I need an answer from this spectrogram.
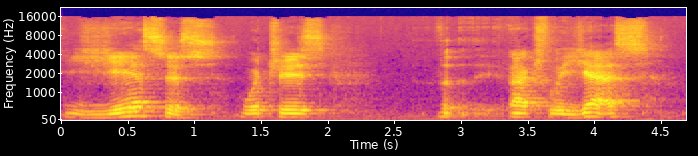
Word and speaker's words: Jesus: of 5 05 05 Jesus in Norwegian is pronounced yeses which is the actually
